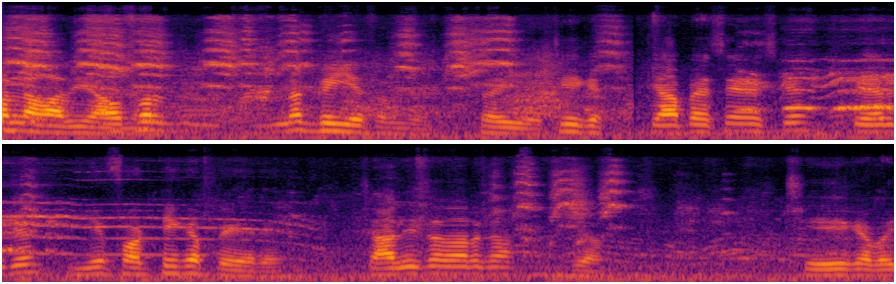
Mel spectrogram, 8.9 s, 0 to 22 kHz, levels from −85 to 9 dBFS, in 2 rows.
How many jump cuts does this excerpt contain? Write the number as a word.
one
